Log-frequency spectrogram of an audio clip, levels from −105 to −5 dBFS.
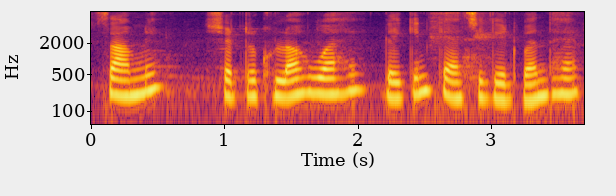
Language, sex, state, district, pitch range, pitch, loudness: Hindi, female, Maharashtra, Washim, 185-225 Hz, 205 Hz, -18 LUFS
